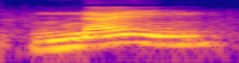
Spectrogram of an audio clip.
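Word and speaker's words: nine: और आखिर में अगर ई लिखा है तो उसका कोई उच्चारण नहीं होगा। कैसे? WIFE वाइफ, वाइफ माने पत्नी। NIME नाइन, नाइन माने 9।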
